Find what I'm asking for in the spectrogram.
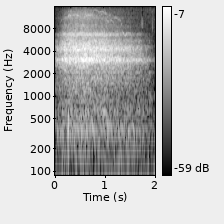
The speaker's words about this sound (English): close your eyes, take a deep breath in,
